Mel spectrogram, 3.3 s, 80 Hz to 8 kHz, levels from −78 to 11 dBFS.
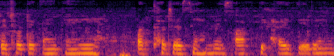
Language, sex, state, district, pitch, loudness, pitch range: Hindi, female, Goa, North and South Goa, 190 Hz, -20 LUFS, 185-195 Hz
